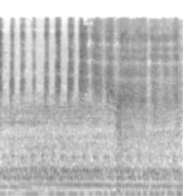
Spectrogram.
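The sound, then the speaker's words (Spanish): Boat motors sputter in rapid, choppy pulses, loud, over a steady low rumble, as the boat is driven through a storm. Their rhythm falters and changes partway through as the engines struggle and die. “Pues este, yo venía manejando los motores así. Pues empiezan a hacer...”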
